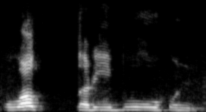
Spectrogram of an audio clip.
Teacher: sebab dad ni bukan huruf qalqalah. Dia bukan huruf yang melantun. Jadi kita kena telan jangan bagi melantun.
